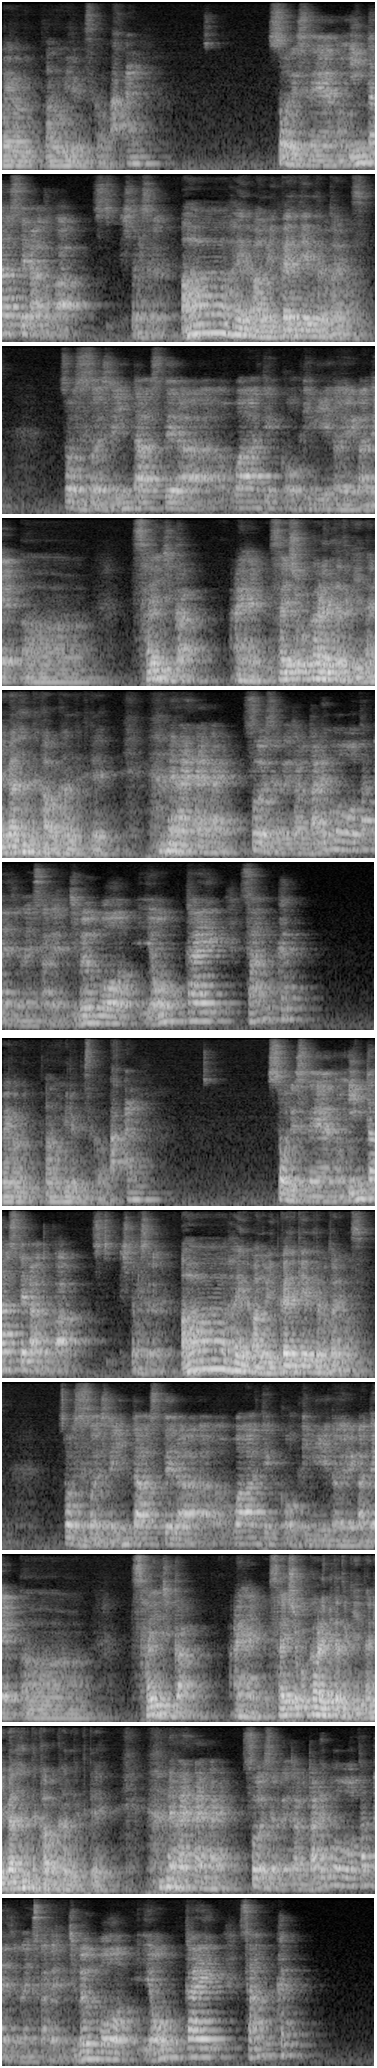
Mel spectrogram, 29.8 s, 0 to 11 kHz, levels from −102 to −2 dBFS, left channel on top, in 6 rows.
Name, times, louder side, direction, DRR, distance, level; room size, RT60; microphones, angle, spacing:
voice 1, 0.0-1.4 7.4-9.8 15.2-16.0 16.7-17.1 18.6-21.2 21.5-22.3 25.4-25.5, right 2 dB, 45° right, -4 dB, 1.1 m, -24 dB
voice 2, 1.4-1.9 3.5-5.9 6.2-7.1 10.7-15.1 16.9-17.4 18.0-18.3 22.0-28.6, right 2 dB, 70° right, -3 dB, 1.1 m, -28 dB
5.4 x 4.0 x 2.4 m, 0.82 s
head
